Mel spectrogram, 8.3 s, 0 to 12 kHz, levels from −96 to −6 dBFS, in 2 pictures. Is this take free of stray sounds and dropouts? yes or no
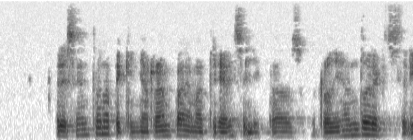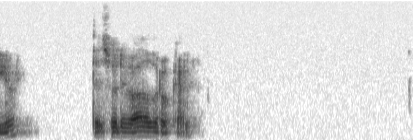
yes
